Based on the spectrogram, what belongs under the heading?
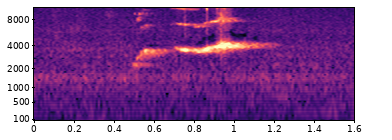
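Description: An African grey parrot gives a single clear whistle that slides upward, then holds a bright, high tone for about half a second. Faint background hiss.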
